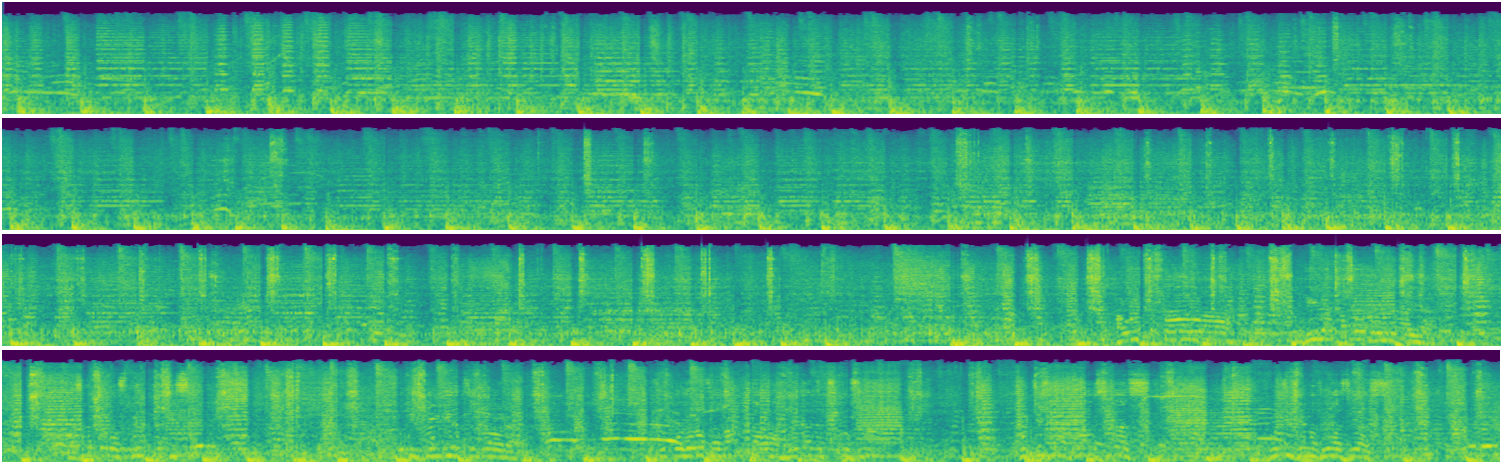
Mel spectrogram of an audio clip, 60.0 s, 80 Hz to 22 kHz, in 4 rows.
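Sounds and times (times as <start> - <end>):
brass band playing dance music: 0.0 - 59.9.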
